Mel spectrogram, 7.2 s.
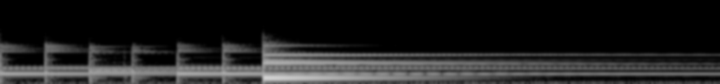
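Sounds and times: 
kenong gong: 2.6 - 5.5.

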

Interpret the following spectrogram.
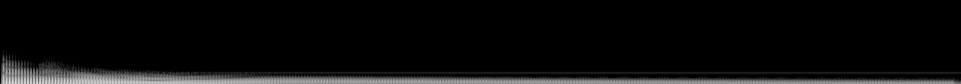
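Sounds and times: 
Access Virus B synthesizer: 0.0 - 4.2.

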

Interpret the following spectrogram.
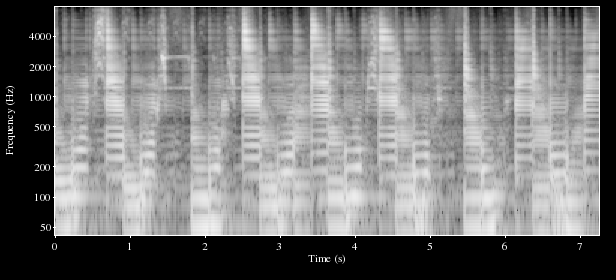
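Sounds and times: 
stick bass loop: 0.0 - 7.2.

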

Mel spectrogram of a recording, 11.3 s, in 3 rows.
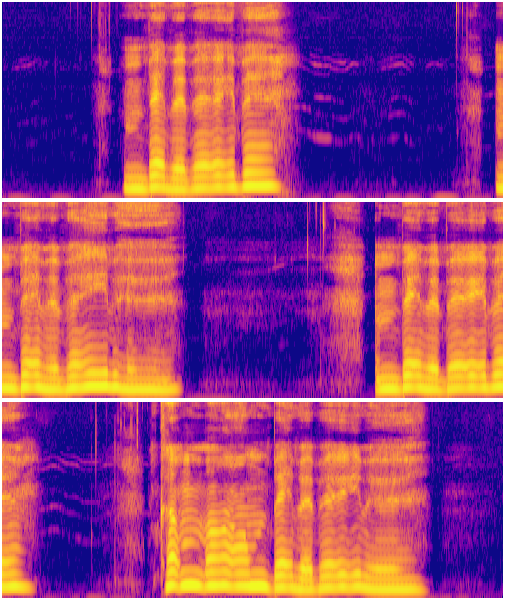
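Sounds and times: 
female solo hip-hop and RnB vocals: 0.8 - 5.2, 6.4 - 10.8.

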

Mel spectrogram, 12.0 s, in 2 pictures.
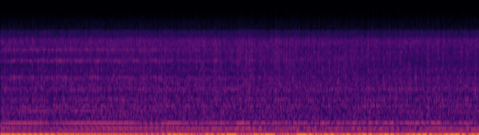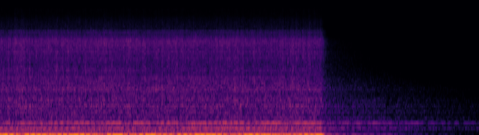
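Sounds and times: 
drone in F: 0.0 - 10.4.

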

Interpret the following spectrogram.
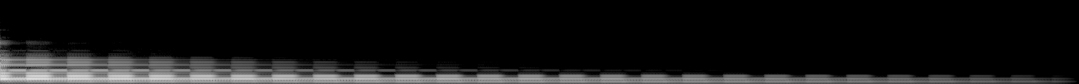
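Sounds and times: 
Rhodes electric piano octaves: 0.0 - 5.3.

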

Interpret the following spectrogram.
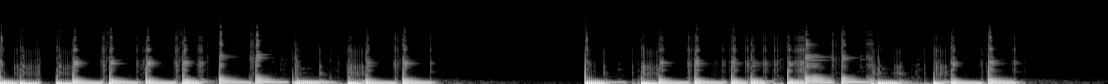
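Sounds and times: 
dub electric bass: 0.0 - 4.6, 5.9 - 10.3.

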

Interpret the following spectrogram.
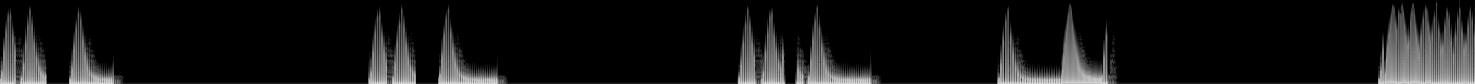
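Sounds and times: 
wobble bass: 0.0 - 1.2, 3.7 - 5.0, 7.4 - 8.7, 10.0 - 11.2, 13.8 - 14.7.

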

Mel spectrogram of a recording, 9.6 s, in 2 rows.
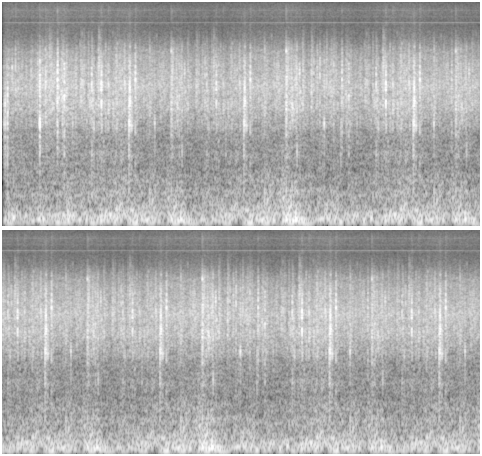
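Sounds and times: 
fire sound effect: 0.0 - 9.5.

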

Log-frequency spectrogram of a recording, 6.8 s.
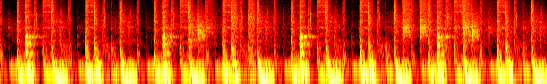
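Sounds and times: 
music loop at 140 BPM: 0.0 - 6.8.

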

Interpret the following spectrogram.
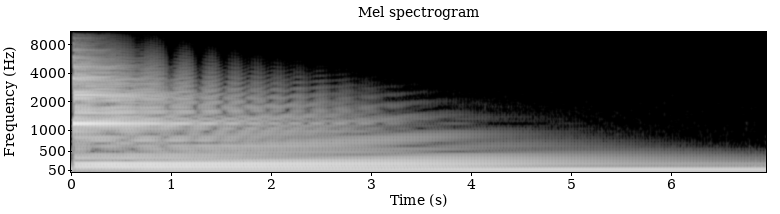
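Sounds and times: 
Rhodes electric piano: 0.0 - 6.9.

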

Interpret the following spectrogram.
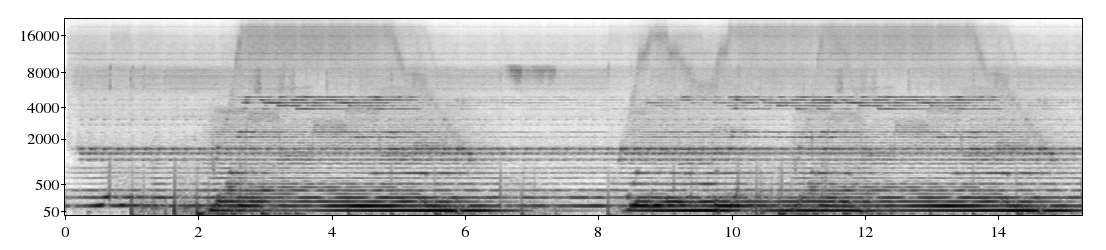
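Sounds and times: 
synth line in C2: 0.0 - 15.2.

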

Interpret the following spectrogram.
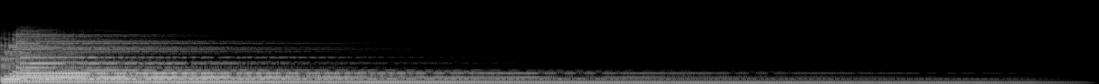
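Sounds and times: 
Gretsch guitar Eminb6 chord: 0.0 - 8.1.

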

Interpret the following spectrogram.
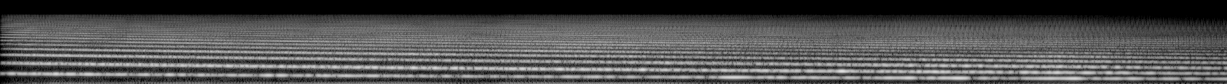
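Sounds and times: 
alarm: 0.0 - 12.2.

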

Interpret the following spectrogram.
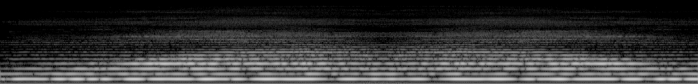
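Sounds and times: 
choir of voices: 0.0 - 6.9.

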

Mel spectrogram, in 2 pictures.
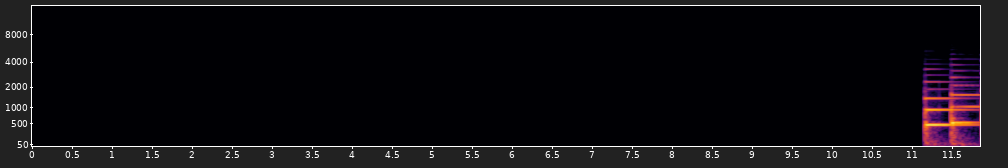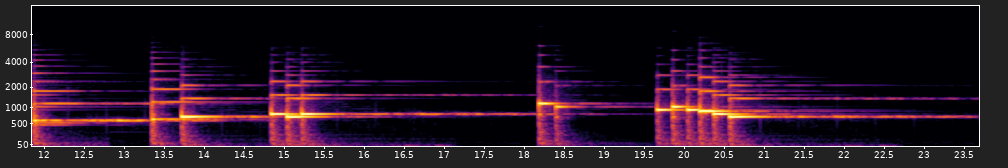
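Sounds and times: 
electro lounge piano fills: 11.2 - 19.0, 19.6 - 23.6.

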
